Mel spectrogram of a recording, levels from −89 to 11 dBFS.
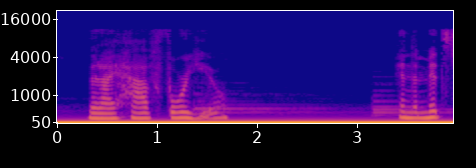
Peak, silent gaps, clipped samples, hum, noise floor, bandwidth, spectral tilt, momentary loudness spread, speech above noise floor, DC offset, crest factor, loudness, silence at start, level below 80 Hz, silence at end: -8 dBFS; none; under 0.1%; none; -56 dBFS; 11.5 kHz; -7.5 dB/octave; 10 LU; 26 dB; 30%; 16 dB; -32 LUFS; 0 s; -64 dBFS; 0 s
